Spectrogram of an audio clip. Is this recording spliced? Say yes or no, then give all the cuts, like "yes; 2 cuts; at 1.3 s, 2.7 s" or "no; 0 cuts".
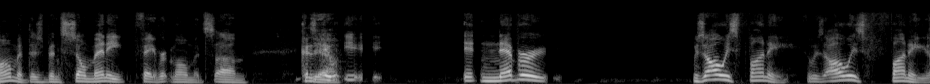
yes; 1 cut; at 3.6 s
